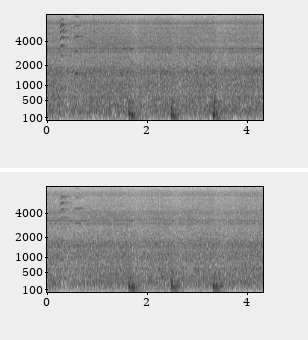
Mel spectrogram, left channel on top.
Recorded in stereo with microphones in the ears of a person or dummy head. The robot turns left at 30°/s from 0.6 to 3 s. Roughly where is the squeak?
Left.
